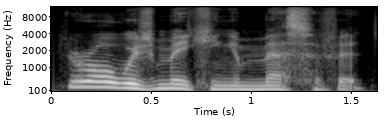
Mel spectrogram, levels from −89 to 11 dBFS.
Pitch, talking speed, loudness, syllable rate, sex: 160 Hz, 260 wpm, -16 LUFS, 6.9 syllables/s, male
